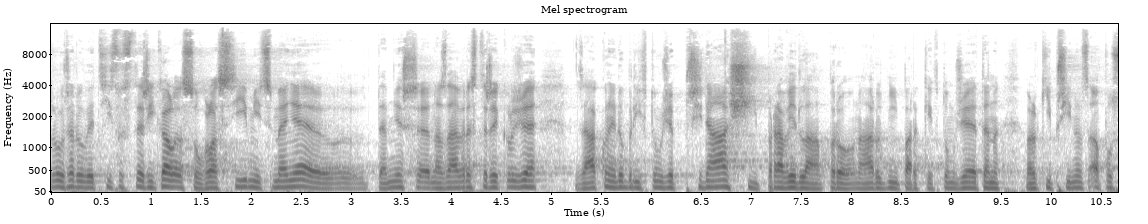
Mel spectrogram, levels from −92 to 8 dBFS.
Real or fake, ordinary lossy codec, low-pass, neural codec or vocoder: real; MP3, 64 kbps; 14.4 kHz; none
